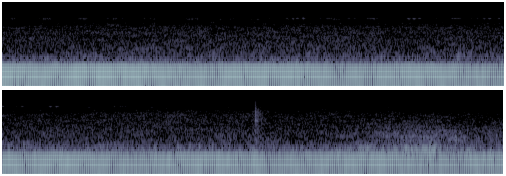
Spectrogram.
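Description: A large gong rings with a deep, steady hum.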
